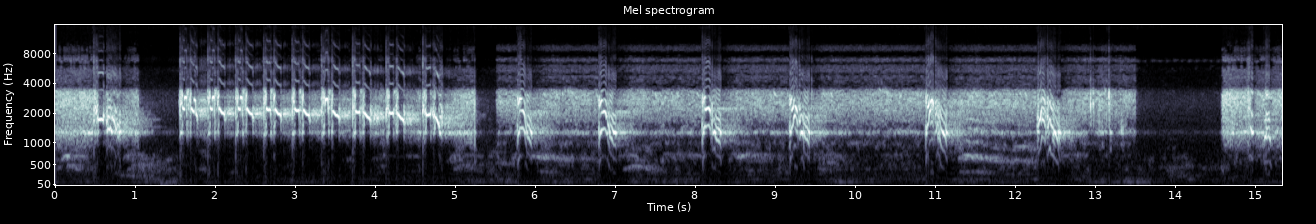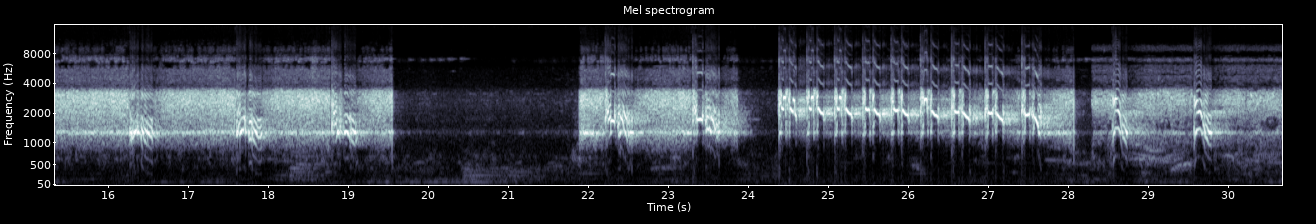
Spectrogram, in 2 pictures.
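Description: Female grey francolin calls: rapidly repeated high notes in a loud, hissy recording. The calling stops abruptly several times, with the longest break about two seconds long roughly two thirds of the way in.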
